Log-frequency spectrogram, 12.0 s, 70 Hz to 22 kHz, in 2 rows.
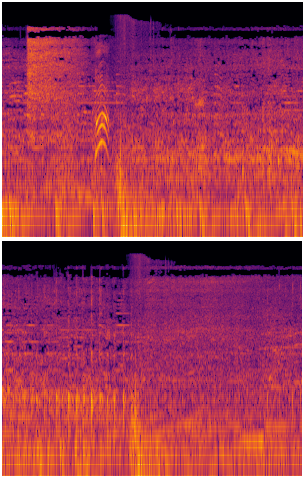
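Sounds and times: bass-heavy music: 1.9 - 4.5, 8.5 - 10.8.

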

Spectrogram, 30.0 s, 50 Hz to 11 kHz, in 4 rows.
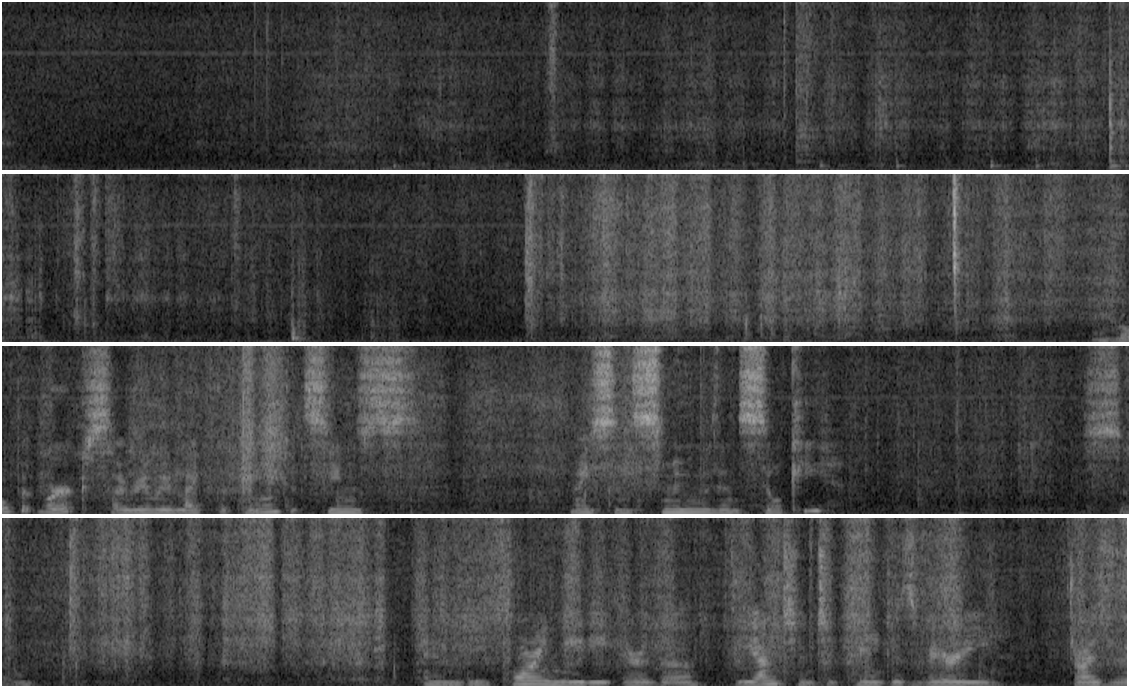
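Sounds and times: low room hum: 0.0 - 30.0.

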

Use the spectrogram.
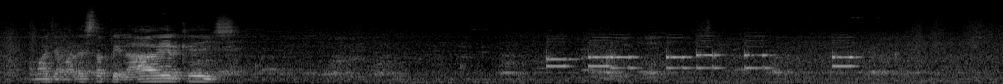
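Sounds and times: phone keypad touch-tones: 5.5 - 8.7.

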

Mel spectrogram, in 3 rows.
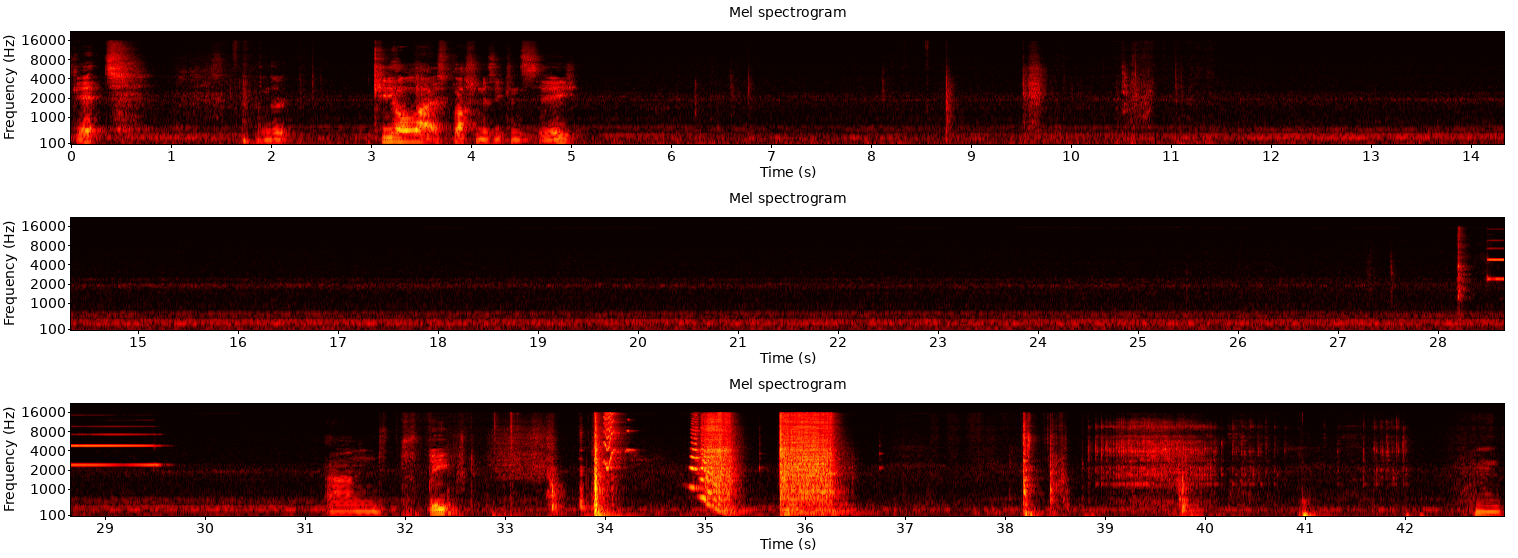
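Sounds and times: faint steady hum: 0.0 - 42.9
high electronic appliance beep: 28.5 - 29.7.

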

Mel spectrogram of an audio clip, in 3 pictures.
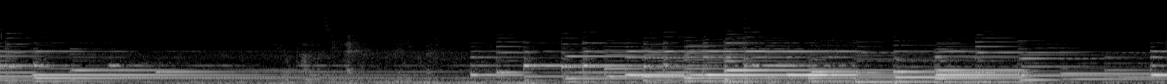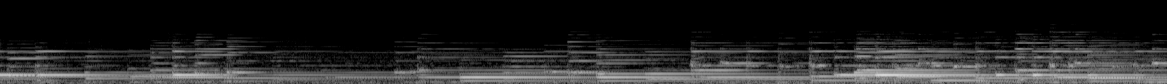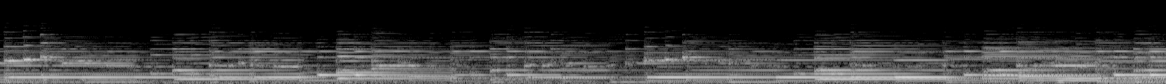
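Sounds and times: digital piano played slowly: 0.0 - 35.0.

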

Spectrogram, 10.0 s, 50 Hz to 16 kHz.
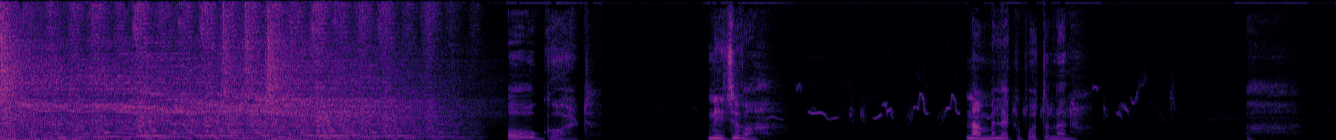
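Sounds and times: woman speaking: 3.8 - 4.5, 5.3 - 5.8, 7.2 - 8.2
small bird chirping: 4.9 - 10.0.

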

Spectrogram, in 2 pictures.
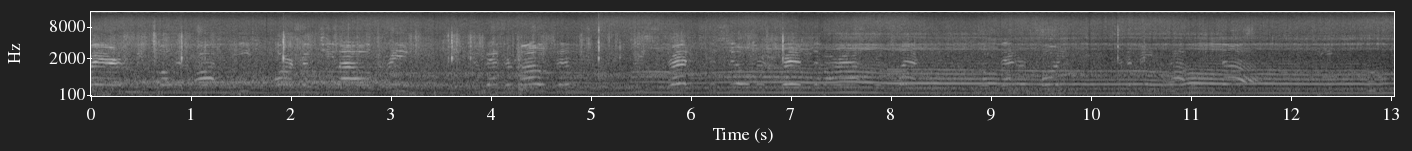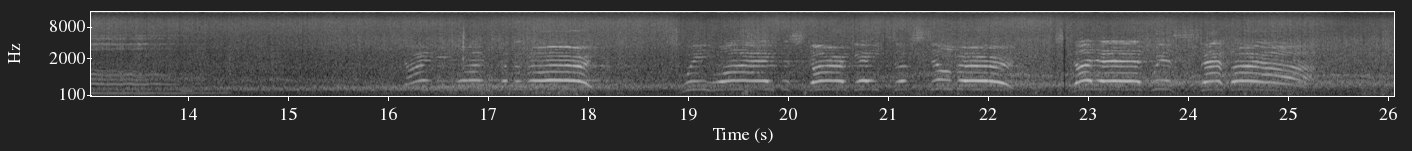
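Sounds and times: long wavering held tones: 0.0 - 26.0
low steady drone: 0.0 - 26.0.

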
